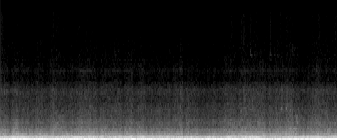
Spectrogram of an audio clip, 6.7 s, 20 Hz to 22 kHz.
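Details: Recorded 07-03-2022 aboard 2008 MAN Lion's City A37 bus 3477 (MAN D0836 LOH 63 diesel, ZF Ecomat 6HP automatic) on line 8 Eindhoven. A loud diesel drone with a humming note that drops at a gearshift and climbs again; unusual engine sound, cause unknown.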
